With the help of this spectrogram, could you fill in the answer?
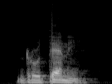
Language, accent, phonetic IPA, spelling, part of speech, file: Catalan, Valencia, [ruˈtɛ.ni], ruteni, noun, LL-Q7026 (cat)-ruteni.wav
- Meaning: ruthenium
